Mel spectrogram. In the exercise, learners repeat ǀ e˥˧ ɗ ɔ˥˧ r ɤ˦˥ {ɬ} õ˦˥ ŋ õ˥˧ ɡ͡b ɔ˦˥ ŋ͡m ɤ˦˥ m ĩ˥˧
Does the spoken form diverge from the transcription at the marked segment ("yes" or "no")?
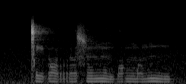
no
